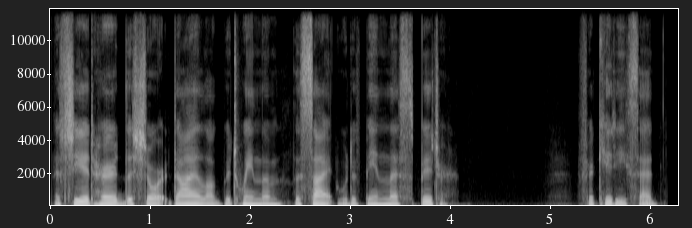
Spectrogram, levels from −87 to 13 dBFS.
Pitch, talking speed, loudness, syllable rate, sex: 165 Hz, 180 wpm, -18 LUFS, 5.0 syllables/s, female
